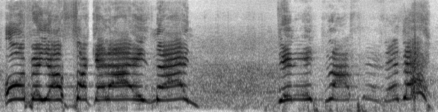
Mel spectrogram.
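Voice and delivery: furious fan bellowing at the ref; acted shouting. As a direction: yell at the referee from the stands. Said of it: "You have to do all the act".

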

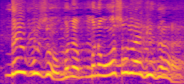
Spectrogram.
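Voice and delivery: mock tearful. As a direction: play the hurt man near tears, half laughing. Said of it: "ઓલો ગળગળો થઈ ગયો". (ગળગળા અવાજે રડમસ નકલ)

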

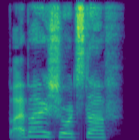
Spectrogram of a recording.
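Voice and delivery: high, loud, slow teasing sing-song; drawn-out teasing bye to the short kid; mocking farewell. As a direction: taunt them as you walk away.

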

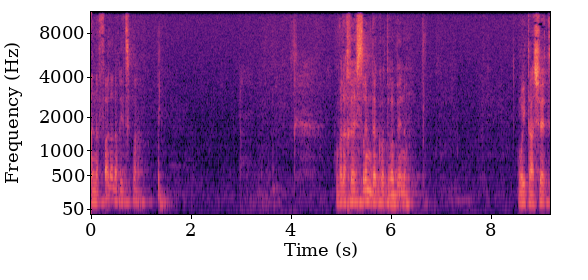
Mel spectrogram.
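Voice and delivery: low, very soft, grave narration; solemn, subdued storyteller; hushed storytelling. Real, not acted. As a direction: tell the climax almost under your breath. Solemn hushed telling of the climax.

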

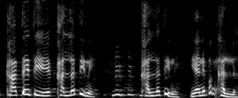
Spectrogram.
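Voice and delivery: loud, high, delighted exclaiming; excited. Real, not acted. Vlogger seeing the goats finally eat, excited.

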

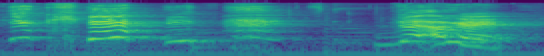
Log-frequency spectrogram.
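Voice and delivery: high laughing protest; laughing, can't believe it; laughing disbelief. Real, not acted. Laughing disbelief about painted eggs.

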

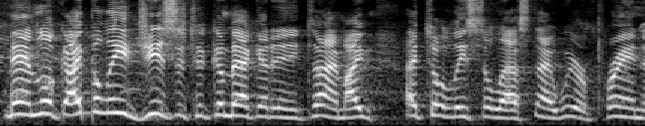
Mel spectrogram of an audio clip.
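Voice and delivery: ordinary talk

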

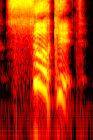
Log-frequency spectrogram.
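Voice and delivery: fired-up taunt. Acted. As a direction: bark Suck it at the crowd. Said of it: "I'm still all fired up from the fight".

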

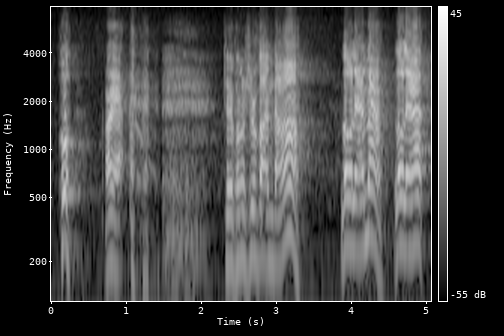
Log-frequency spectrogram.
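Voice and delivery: loud, hearty neighbour's praise; admiring congratulation. Acted. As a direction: gush praise at a respected neighbour. 街坊见面夸二爷丧事办得好. (大声恭维、夸赞)

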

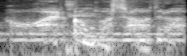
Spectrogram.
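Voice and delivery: creepy soft whisper; haunted whisper; possessed whisper. Acted. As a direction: whisper it like something inside him is speaking. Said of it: "Está poseído".

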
